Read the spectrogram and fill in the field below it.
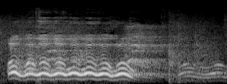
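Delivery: loud repeated whoa to stop it; alarmed whoa shouts. Real, not acted. Hosting a basketball vlog, stopping a thrown ball, loud alarmed shouts. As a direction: call out whoa to break it up.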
